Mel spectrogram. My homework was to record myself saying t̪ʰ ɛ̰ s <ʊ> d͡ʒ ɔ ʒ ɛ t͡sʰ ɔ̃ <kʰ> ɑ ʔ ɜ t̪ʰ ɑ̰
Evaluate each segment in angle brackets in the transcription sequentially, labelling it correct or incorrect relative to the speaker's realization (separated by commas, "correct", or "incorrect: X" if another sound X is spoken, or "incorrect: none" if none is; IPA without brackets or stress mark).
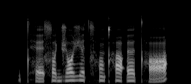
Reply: incorrect: ɔ, correct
